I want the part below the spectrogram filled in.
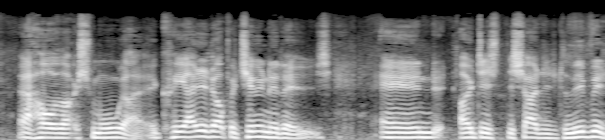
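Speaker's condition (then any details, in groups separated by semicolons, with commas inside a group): Cerebral palsy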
